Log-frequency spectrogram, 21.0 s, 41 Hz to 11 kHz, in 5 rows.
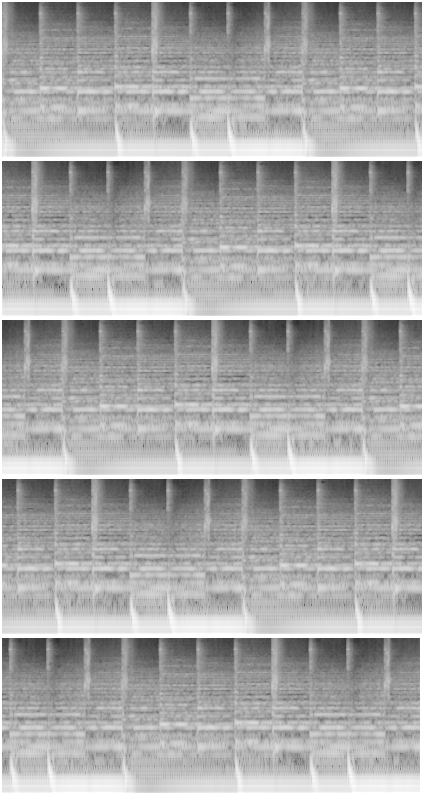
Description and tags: Hip-Hop Loop {Confused}
Another simple one! Hope you enjoy! Created on Fl Studio using Nexus, Gross Beat, TheBigBangTheory drum pack. 2/8/15 6:34pm
New, Music, Battle, Hip-Hop, years, Free, Fight, Drum, Loop, Beat, 2015, Fantasy, Kick, Trap, Snare, Confusing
